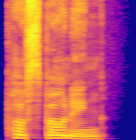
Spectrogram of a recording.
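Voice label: "postponing", American English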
